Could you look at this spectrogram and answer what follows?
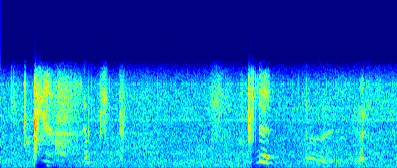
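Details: Five-month-old baby: two small, abrupt sneezes amid babbling and raspberry sounds, over a steady room hum.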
